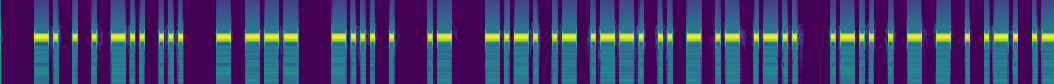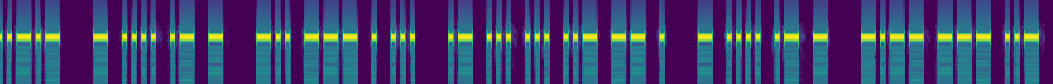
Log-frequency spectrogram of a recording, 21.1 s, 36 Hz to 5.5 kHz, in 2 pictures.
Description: Morse code, heard as a keyed tone, about 25 wpm, 600 Hz. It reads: NEEDS TO BE A CAPITAL LETTER. THAT DOES ASSUME THAT YOU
